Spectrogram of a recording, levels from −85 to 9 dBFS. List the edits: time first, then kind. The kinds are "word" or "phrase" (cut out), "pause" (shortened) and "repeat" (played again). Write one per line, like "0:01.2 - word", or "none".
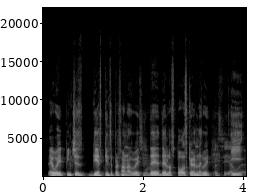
0:01.2 - word
0:02.1 - word
0:03.2 - word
